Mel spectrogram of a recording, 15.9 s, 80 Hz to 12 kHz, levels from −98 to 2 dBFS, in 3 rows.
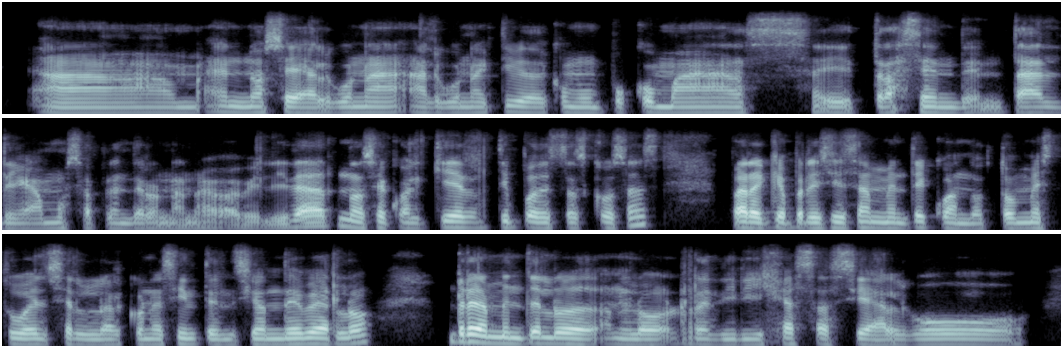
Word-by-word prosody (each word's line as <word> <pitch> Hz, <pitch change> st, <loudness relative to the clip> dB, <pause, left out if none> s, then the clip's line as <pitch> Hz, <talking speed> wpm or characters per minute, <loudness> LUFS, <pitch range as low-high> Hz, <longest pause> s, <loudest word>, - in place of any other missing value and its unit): am, 115 Hz, 0 st, -1 dB
am, 130 Hz, -2 st, -4 dB
no 120 Hz, 0 st, -1 dB
sé, 120 Hz, -, +3 dB
alguna 120 Hz, +1 st, 0 dB
alguna 120 Hz, 0 st, -5 dB
actividad 120 Hz, -2 st, -4 dB
como 120 Hz, -2 st, -7 dB
un 115 Hz, -, -9 dB
poco 125 Hz, -, -5 dB
más, 120 Hz, 0 st, -2 dB
eh, -, -, -5 dB
trascendental, 120 Hz, 0 st, -1 dB
digamos, 115 Hz, +2 st, -5 dB
aprender 115 Hz, -1 st, -7 dB
una -, -, -7 dB
nueva -, -, -6 dB
habilidad. 75 Hz, +5 st, +3 dB
No -, -, +1 dB
sé, -, -, +1 dB
cualquier 130 Hz, +2 st, 0 dB
tipo 140 Hz, -1 st, -1 dB
de 125 Hz, -, +1 dB
estas 125 Hz, 0 st, -6 dB
cosas, 185 Hz, +10 st, -4 dB, 0.3 s
para 130 Hz, -2 st, +9 dB
que -, -, +1 dB
precisamente, 125 Hz, 0 st, 0 dB
cuando 115 Hz, -2 st, -2 dB
tomes 125 Hz, +1 st, -2 dB
tú 125 Hz, -1 st, +1 dB
el 125 Hz, -2 st, -1 dB
celular 115 Hz, -1 st, -2 dB
con 120 Hz, 0 st, -5 dB
esa 120 Hz, +2 st, -2 dB
intención 120 Hz, 0 st, -2 dB
de 125 Hz, 0 st, +4 dB
verlo, 135 Hz, +4 st, +3 dB, 0.3 s
realmente 150 Hz, -7 st, +7 dB
lo 130 Hz, -2 st, +4 dB
lo 120 Hz, -1 st, 0 dB
redirijas 120 Hz, +2 st, -4 dB
hacia 120 Hz, -3 st, 0 dB
algo, 120 Hz, 0 st, -2 dB
120 Hz, 165 wpm, -23 LUFS, 115-125 Hz, 0.3 s, para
